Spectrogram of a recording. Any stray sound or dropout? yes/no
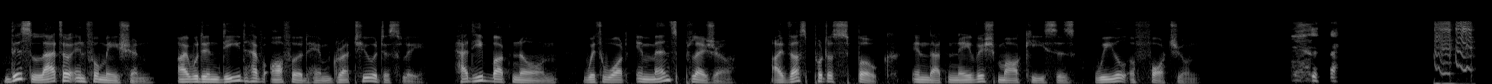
yes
